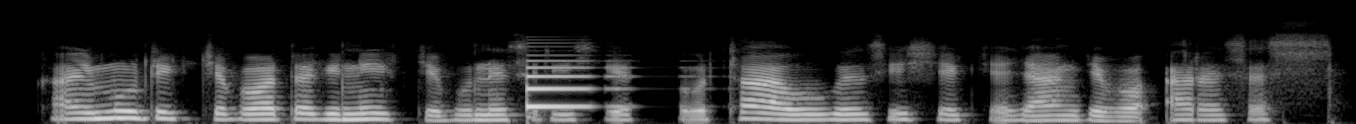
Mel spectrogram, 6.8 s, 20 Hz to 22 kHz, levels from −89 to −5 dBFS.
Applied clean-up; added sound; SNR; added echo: neural mask model RNNoise.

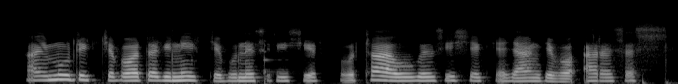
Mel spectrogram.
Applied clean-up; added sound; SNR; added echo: neural mask model DeepFilterNet 3.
